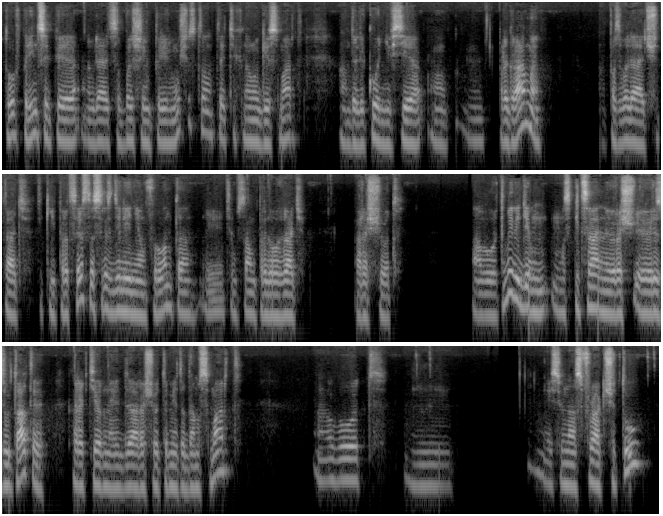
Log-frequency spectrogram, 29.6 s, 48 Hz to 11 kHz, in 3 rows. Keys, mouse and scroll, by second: 1.0 scroll, 2.4 scroll, 4.0 scroll down 3, 4.8 scroll, 7.5-9.0 typing, 12.8 typing, 13.9 right click, 15.0 scroll, 15.2-15.6 scroll down 8, 16.0 scroll down 1, 16.9 scroll down 1, 18.1-18.8 scroll down 3, 18.8 scroll, 21.4-22.8 scroll, 22.8-23.4 scroll, 23.4 click, 26.8 right click.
